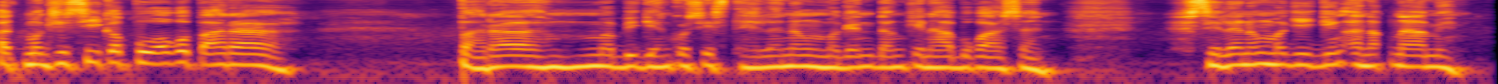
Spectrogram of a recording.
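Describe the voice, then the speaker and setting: A man playing an earnest, anxious young father in a Filipino radio drama, speaking in a halting, pleading way. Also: a little high, fairly even intonation, dry recording, natural voice. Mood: nervous, pleading.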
